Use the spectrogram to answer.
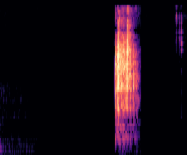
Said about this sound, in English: I'm making a lot of fours and sixes with these dice.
